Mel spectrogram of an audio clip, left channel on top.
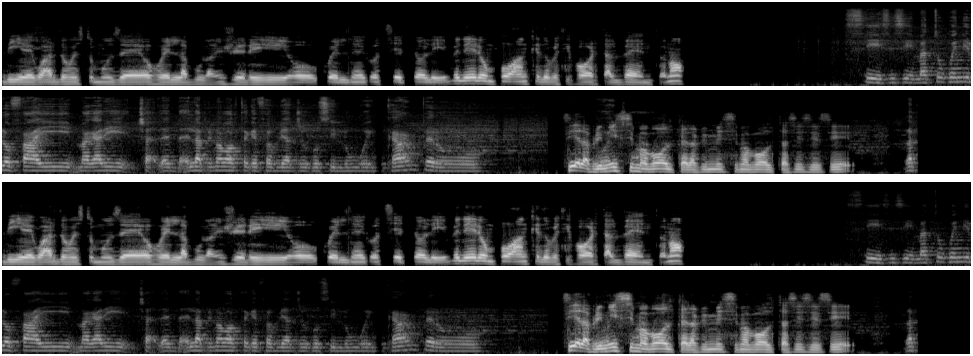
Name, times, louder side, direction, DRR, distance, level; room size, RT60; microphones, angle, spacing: voice 1, 0.0-6.8 15.3-18.2, right 1 dB, 35° right, 2.3 m, -20 dB
voice 2, 8.4-15.2 15.6-16.2 18.2-18.9, left 3 dB, 80° left, 6.7 m, -33 dB
head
